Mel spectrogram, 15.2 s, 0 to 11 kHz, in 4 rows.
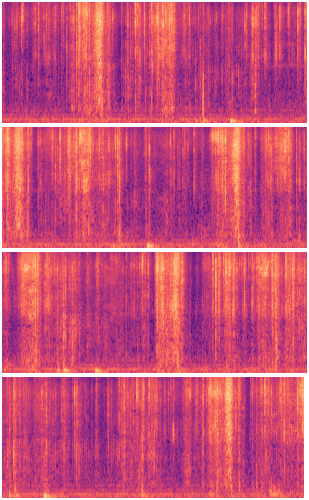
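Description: Trading-card pack wrappers crinkling and tearing as packs of 2015 Topps Valor football cards are ripped open and the cards pulled out, in irregular bursts of crackle throughout.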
